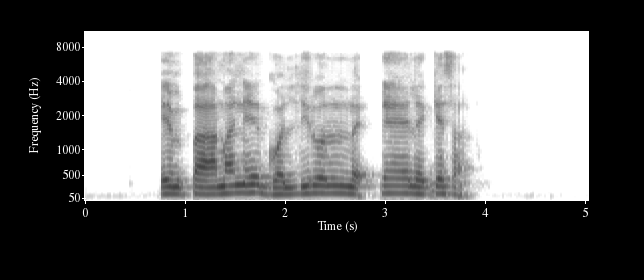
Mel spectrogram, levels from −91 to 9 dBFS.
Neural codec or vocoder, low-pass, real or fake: codec, 16 kHz, 4 kbps, X-Codec, HuBERT features, trained on general audio; 7.2 kHz; fake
